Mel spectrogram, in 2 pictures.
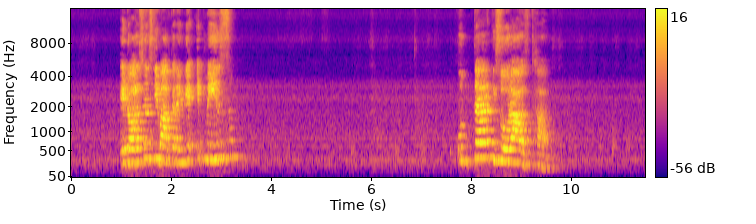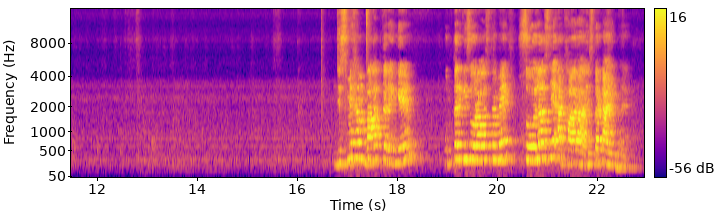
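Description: A woman speaks calmly and clearly, close by, in short bursts with pauses.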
